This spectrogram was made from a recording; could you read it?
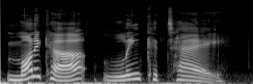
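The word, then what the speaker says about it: Monika Linkytė: Would you like me to tell you how it's said? Yes, please, okay. Please. – It's Monika Linkate. Yeah. – Yeah. Okay, no, I didn't get that. I was way off.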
